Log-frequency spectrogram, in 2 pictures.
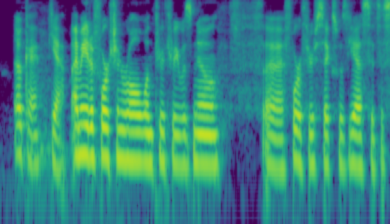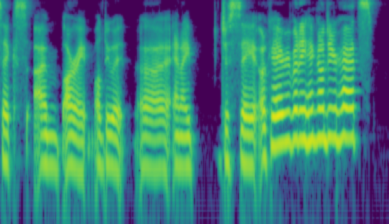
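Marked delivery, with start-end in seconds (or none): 8.1-9.6 gabbled on purpose, too quick to follow, pitched up. Speaking in character, warning everybody to hang on: said too fast. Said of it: "trying to say it too fast".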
